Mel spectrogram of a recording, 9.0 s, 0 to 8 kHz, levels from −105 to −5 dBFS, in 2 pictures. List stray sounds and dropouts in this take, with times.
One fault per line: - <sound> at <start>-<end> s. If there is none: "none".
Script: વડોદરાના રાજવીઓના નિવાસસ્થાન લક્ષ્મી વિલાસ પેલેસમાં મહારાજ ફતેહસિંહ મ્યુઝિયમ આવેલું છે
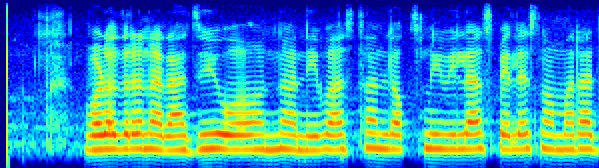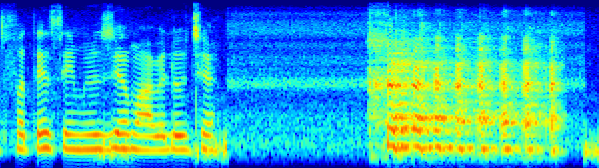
- laugh at 7.2-8.8 s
